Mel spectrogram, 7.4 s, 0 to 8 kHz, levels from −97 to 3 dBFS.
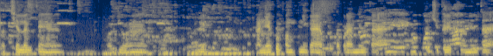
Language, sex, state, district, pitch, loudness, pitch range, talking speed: Hindi, male, Bihar, Vaishali, 120 Hz, -17 LUFS, 115-155 Hz, 130 wpm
